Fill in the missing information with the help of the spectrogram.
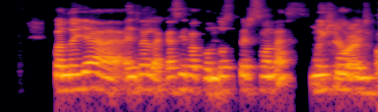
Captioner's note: speaking Spanish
